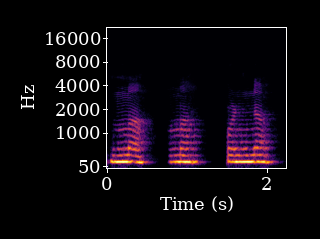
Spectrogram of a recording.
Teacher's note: we produce these sounds using both the nasal cavity and the oral cavity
